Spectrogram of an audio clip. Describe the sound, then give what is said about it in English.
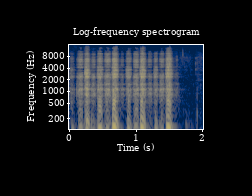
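A man crouches and does rhythmic, guttural, gorilla-like breathing through a tube held like a microphone: about eight quick, loud, gruff panting pulses in a steady beat, then a fade to near silence. “He started doing this sort of rhythmic, guttural, gorilla-esque breathing through the tube.”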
